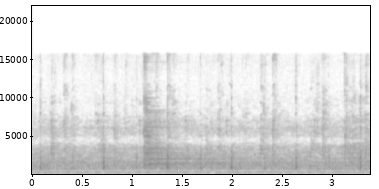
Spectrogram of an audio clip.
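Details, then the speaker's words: Seth Thomas clock, verge and crutch foot opened up after running too tight and stopping: crisp, even tick-tock at about 94 beats a minute with steady spacing; escapement running healthy and in beat. "there's space in between to allow the inertia to go from one side to the other side to con so it continues ticking and the only thing i did when i paused the video was open up that foot now listen to it"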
